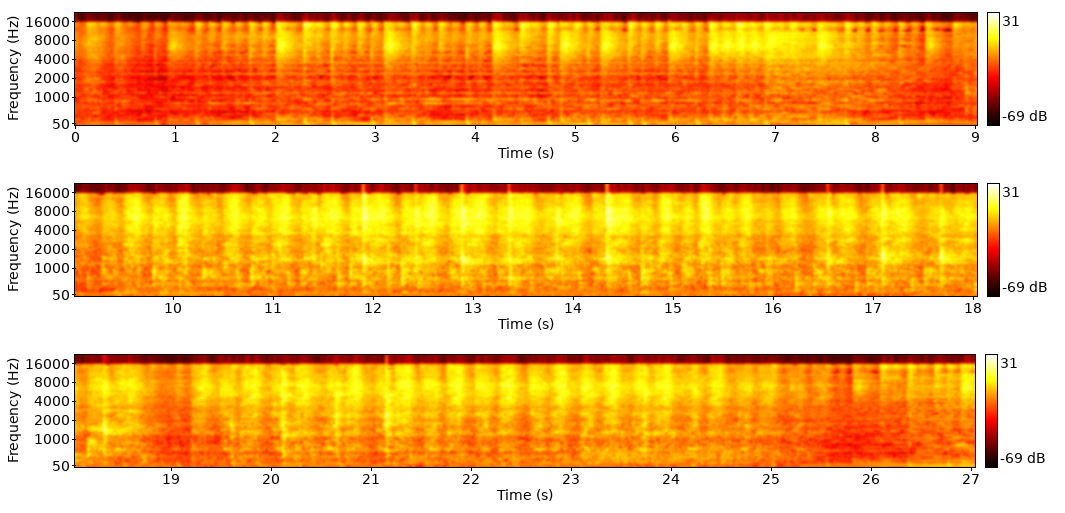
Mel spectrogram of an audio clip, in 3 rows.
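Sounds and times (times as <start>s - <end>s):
block plane shaving wood: 0.0s - 2.2s, 8.8s - 26.0s.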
